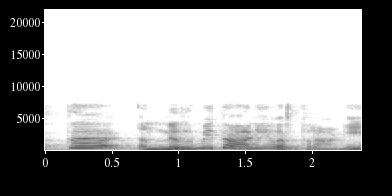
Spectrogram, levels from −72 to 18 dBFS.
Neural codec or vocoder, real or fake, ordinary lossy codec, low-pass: none; real; none; 7.2 kHz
